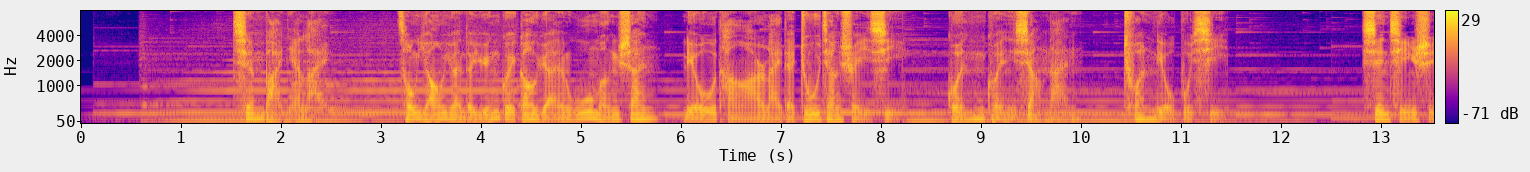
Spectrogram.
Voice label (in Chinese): 男 纪录片 发展影片 讲述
